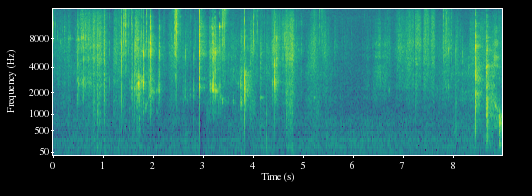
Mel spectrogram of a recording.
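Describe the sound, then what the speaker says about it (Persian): Three garlic cloves are crushed in a metal garlic press in a kitchen, giving intermittent clicks, squeaks and squelching crunches in several short bursts, close by with no talk. "3 تا حب سیر رو با سیر خورد کن، سیر له کن له میکنم و بهش اضافه میکنم"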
